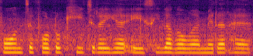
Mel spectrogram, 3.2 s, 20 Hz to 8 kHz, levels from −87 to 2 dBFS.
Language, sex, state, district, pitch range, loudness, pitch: Hindi, female, Chhattisgarh, Bilaspur, 225-235 Hz, -17 LUFS, 230 Hz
